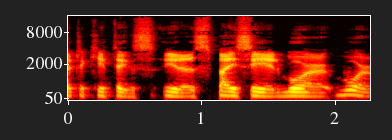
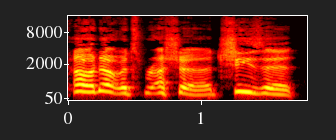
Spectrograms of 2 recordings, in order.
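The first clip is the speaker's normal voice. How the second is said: high, slow mock panic, hamming up a scared soldier; 6 semitones higher, slower than usual. Imagining Ukraine's troops, high mock panic. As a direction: squeal like a soldier about to flee.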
